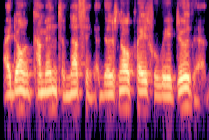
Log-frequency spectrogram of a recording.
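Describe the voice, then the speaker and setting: A man with a low, mellow voice leads an informal scripture class. He wanders off on tangents and stops to correct himself. His voice comes over a muffled video call line. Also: fairly even intonation, normal speed, breathy edge. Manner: rambling, self-correcting, digressive. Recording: dull lo-fi video call audio.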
